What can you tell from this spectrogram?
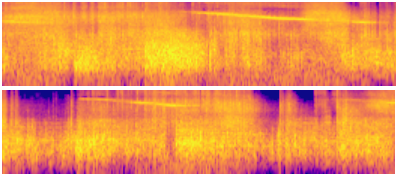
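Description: Fireworks and firecrackers going off in a continuous barrage of overlapping bangs and crackling. Two whistling fireworks sound through it, each falling in pitch over one to two seconds.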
